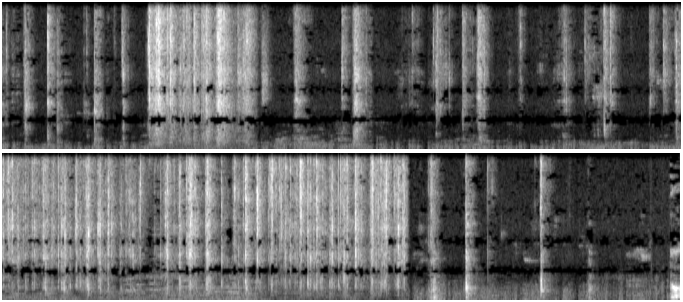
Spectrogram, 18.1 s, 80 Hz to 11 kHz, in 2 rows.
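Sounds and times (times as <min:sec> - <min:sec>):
foil sachet crinkling: 0:00.0 - 0:03.6, 0:04.6 - 0:14.5.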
